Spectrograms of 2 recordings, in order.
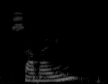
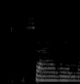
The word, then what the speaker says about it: Samhain: was pronounced same or same when you look at it but it's an irish word and the irish language like welsh is phonetically nonsensical to an english speaker so it's pronounced sound sourwin i think it's also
